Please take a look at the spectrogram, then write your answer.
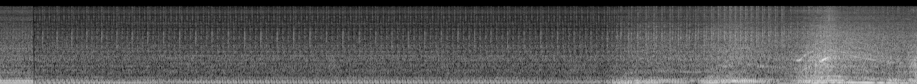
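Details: Salvage Audi S4 after fitting the crank pulley, new idler pulleys and both belts: a smooth, even idle, then clean rising revs with no knock or belt squeal. Normal idle and revving.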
